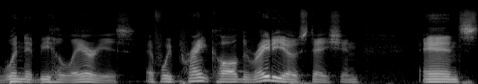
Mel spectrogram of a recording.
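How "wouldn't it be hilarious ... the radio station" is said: ordinary talk, nothing marked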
